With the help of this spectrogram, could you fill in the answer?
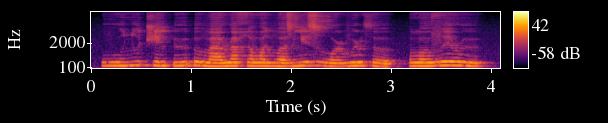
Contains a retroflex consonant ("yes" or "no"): yes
